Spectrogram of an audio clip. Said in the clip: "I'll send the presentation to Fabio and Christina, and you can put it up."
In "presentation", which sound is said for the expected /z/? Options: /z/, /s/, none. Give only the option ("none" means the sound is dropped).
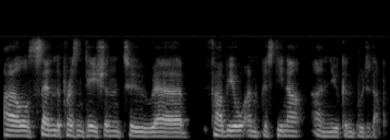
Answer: /z/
